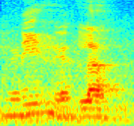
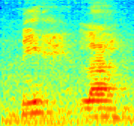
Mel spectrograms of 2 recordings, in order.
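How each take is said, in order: The two takes are said the same way.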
